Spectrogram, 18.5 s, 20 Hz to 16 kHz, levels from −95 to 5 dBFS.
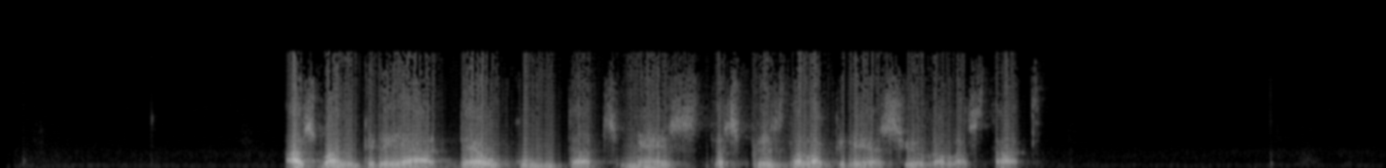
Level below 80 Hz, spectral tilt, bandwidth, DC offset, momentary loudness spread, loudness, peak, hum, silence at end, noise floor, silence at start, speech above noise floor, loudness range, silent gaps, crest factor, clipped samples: -52 dBFS; -4.5 dB/octave; 11.5 kHz; under 0.1%; 13 LU; -33 LUFS; -10 dBFS; none; 4.65 s; -82 dBFS; 3.8 s; 53 dB; 10 LU; none; 26 dB; under 0.1%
